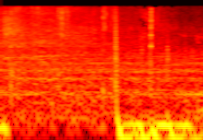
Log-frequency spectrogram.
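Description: City street traffic rumble, swelling louder a little past halfway, with a steady tone underneath.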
